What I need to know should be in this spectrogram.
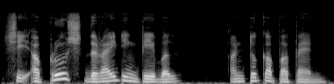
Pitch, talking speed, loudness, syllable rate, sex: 140 Hz, 180 wpm, -18 LUFS, 5.2 syllables/s, male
